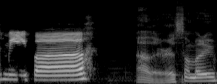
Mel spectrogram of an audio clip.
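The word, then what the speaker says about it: Mipha: my but i'm like no game says meepa oh there is somebody who pronounces my phone they're the same person that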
